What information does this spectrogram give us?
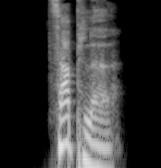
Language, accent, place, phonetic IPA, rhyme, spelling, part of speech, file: German, Germany, Berlin, [ˈt͡saplə], -aplə, zapple, verb, De-zapple.ogg
- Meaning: inflection of zappeln: 1. first-person singular present 2. singular imperative 3. first/third-person singular subjunctive I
